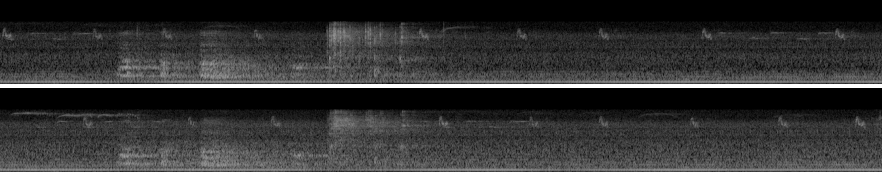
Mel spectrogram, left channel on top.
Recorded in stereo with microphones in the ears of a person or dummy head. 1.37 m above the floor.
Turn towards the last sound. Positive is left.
turn(degrees=45)  # may be behind; listen again after turning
